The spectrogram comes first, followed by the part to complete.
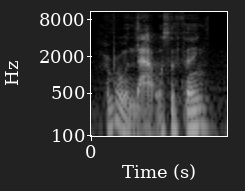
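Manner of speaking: plain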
